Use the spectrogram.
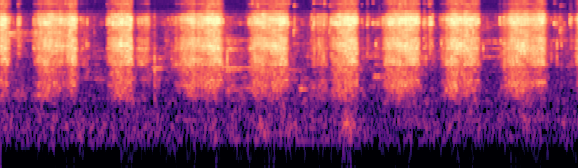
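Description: A flat grey scraper tool is pushed down the face of a hand-sized solid grey sand-cement block held upright over a dark basin of water, shaving off powdery dust that falls into the water. Repeated dry, hissy rasping strokes come about once a second, bright and airy with almost no low end, separated by brief quiet gaps.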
